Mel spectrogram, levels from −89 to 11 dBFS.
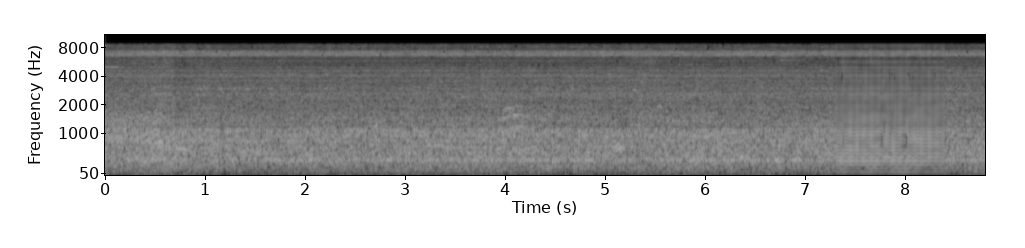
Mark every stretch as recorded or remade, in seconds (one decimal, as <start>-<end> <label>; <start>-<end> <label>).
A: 0.0-7.3 recorded; 7.3-8.4 remade; 8.4-8.8 recorded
